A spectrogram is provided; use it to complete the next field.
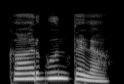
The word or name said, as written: ಕಾರ್ಗುಂತಳ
